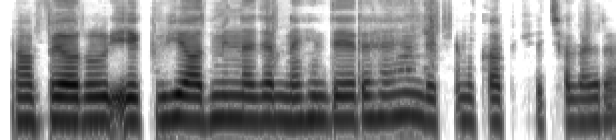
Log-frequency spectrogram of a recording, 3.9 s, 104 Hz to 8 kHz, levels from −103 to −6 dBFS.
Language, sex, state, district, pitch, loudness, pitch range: Magahi, female, Bihar, Gaya, 200 Hz, -21 LUFS, 195-205 Hz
